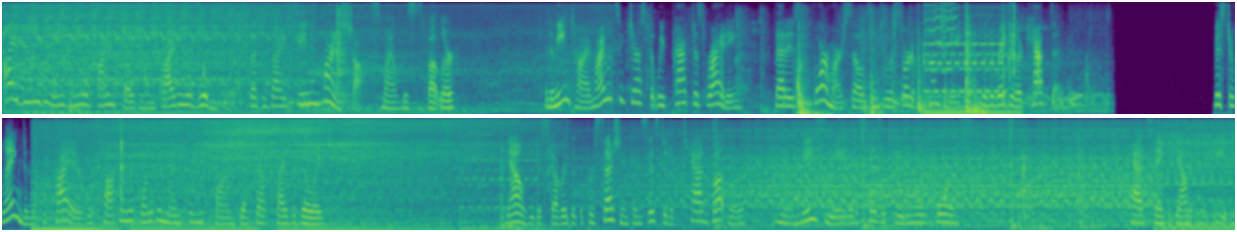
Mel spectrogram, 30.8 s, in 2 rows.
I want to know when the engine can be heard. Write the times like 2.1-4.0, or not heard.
0.0-7.7, 15.8-30.7.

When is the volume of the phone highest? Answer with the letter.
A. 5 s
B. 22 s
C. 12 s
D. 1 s
C.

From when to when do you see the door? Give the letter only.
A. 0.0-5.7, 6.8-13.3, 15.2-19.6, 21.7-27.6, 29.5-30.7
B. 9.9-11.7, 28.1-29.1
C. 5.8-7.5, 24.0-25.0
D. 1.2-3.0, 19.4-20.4
B.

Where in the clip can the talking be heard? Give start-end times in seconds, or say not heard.
0.0-5.7, 6.8-13.3, 15.2-19.6, 21.7-27.6, 29.5-30.7.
